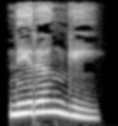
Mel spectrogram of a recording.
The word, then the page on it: ನಿರಂಕ: kannada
